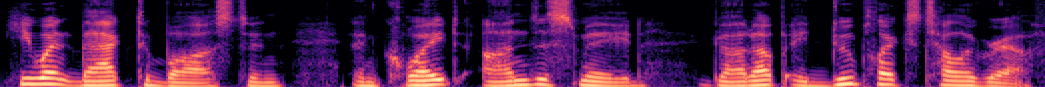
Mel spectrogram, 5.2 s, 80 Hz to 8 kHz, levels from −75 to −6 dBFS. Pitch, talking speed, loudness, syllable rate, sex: 145 Hz, 150 wpm, -17 LUFS, 4.5 syllables/s, male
